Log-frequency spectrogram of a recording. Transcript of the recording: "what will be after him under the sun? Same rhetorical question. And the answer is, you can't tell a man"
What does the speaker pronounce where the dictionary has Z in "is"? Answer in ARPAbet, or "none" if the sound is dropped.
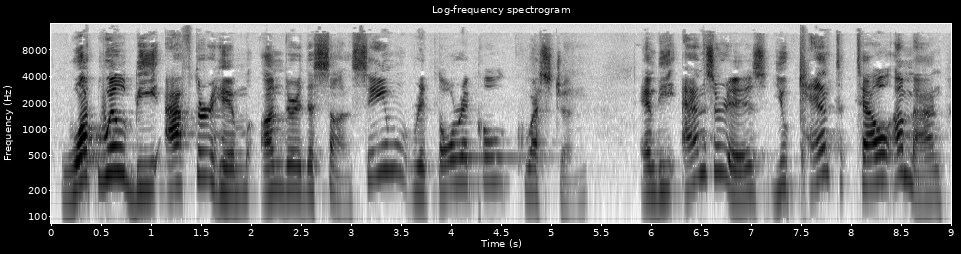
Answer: Z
